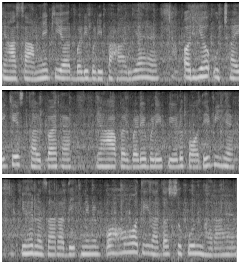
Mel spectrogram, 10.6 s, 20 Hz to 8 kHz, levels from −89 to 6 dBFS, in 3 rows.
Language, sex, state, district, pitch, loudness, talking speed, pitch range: Hindi, female, Uttar Pradesh, Jyotiba Phule Nagar, 215 Hz, -18 LUFS, 175 wpm, 205-230 Hz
